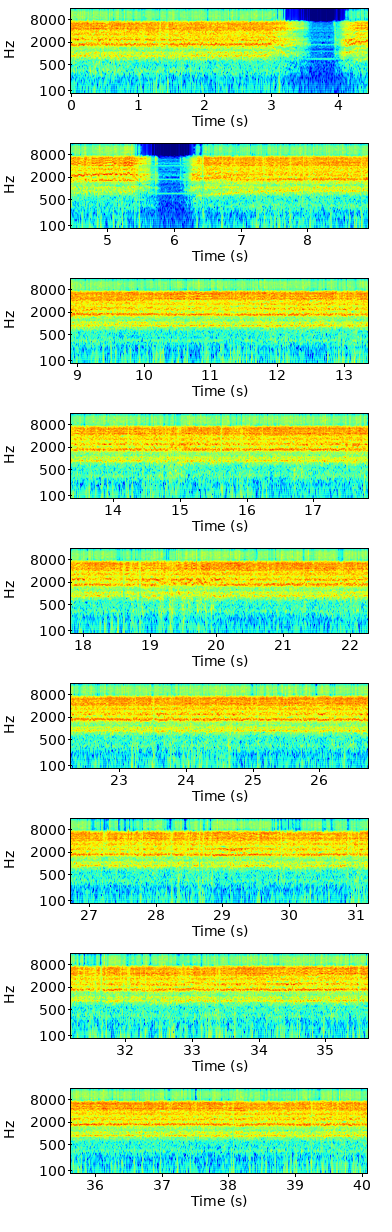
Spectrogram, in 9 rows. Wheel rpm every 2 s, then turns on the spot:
230, 150, 110, 150, 210, 240, 230, 230, 230, 220, 220, 230, 240, 240, 230, 230, 230, 220, 230, 230.
none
